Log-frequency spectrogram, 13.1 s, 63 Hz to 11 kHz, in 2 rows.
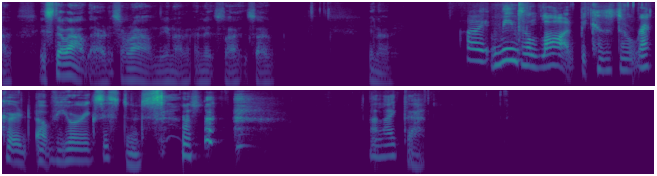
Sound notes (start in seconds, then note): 8.0 chuckles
